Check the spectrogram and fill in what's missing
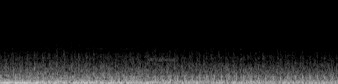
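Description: Helicopter rotor drone in a naval combat video game set in a 1982 campaign off Narvik, a steady low rumbling throb held at even loudness throughout with no voices.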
